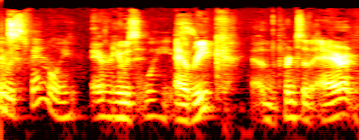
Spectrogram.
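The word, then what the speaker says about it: Erik: He was Eric, the Prince of Air at one point. And his family formerly knew him as Eric Weiss. I think it's pronounced Eric. I mean, it's a Hungarian.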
